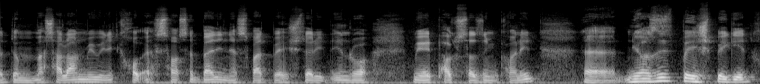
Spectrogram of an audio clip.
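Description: Guy with a lowish voice giving a self-help lesson, keeps repeating himself and firing off questions. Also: a little mellow. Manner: repetitive, emphatic, asks himself rhetorical questions. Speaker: self-development teacher. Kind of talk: teaching podcast monologue.

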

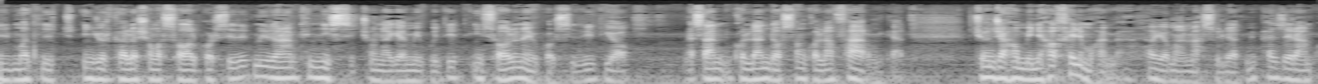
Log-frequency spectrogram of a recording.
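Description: A man's voice: sits low, dark tone, slight background noise. A man hosting a live stream who greets viewers one by one and patiently explains answers to their questions, with frequent fillers. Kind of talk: casual live-stream teaching.

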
